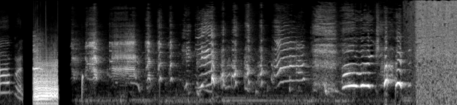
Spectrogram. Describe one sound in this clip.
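A woman sobs and wails loudly.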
